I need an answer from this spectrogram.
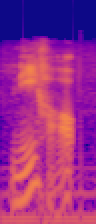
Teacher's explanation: two third tones together the first tone is said like a second tone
